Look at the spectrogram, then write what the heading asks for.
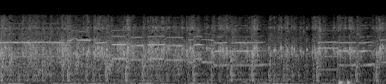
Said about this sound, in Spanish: Aplausos, sí, parece.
